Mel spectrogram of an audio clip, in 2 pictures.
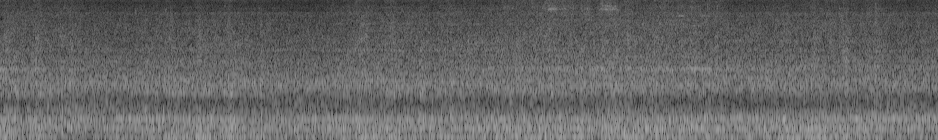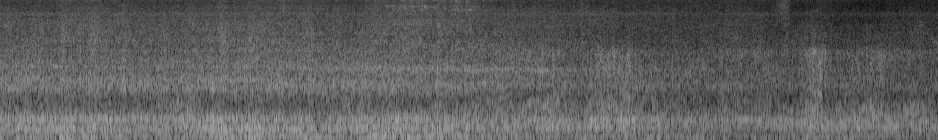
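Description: Electric passenger train passing close by at speed: a steady, loud rumble of wheels on the rails that slowly fades over the last few seconds as the train leaves.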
